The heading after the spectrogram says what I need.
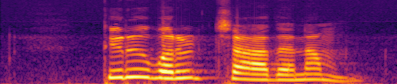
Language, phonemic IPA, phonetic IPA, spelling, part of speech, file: Tamil, /t̪ɪɾʊʋɐɾʊʈtʃɑːd̪ɐnɐm/, [t̪ɪɾʊʋɐɾʊʈsäːd̪ɐnɐm], திருவருட்சாதனம், noun, Ta-திருவருட்சாதனம்.ogg
- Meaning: sacrament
